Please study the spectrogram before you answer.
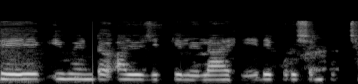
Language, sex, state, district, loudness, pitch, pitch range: Marathi, female, Maharashtra, Pune, -22 LUFS, 235 Hz, 225-245 Hz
